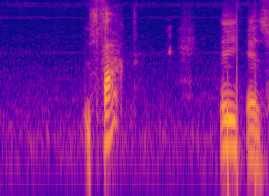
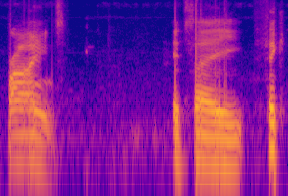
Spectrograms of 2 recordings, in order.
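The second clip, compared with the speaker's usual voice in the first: normal talking voice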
